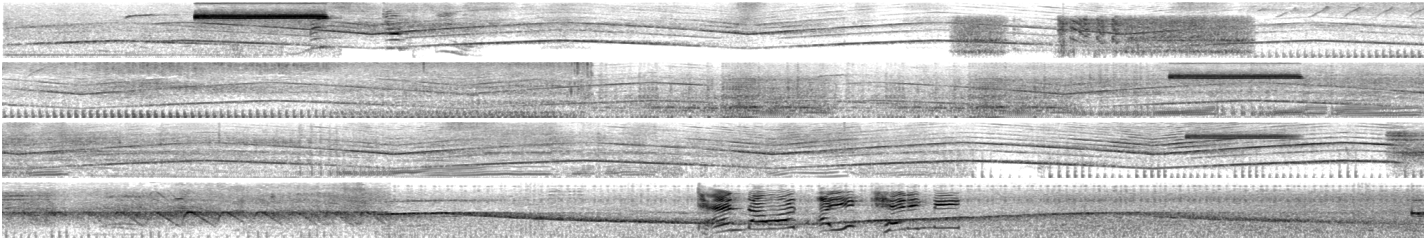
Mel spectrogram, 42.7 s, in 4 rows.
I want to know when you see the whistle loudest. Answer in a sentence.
The volume of the whistle peaks at 2 seconds.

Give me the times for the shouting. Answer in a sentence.
You can hear the shouting from 2.1 to 3.6 s and from 37.2 to 39.2 s.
